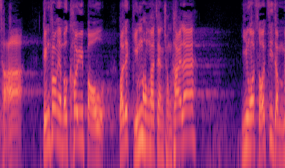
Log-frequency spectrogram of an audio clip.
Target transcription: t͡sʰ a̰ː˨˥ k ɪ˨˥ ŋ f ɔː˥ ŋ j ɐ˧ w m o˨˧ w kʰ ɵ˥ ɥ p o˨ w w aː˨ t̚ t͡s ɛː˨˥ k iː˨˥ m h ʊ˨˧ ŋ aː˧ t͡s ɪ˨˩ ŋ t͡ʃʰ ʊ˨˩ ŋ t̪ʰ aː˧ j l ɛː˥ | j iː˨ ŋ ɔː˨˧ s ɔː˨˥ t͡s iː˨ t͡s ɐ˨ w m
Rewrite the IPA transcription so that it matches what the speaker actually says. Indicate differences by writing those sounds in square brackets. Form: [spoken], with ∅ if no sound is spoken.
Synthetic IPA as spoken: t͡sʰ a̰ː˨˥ k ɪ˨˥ ŋ f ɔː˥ ŋ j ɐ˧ w m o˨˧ w kʰ ɵ˥ ɥ p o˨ w w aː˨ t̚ t͡s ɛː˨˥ k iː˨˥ m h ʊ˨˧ ŋ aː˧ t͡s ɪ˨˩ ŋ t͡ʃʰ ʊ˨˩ ŋ t̪ʰ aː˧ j l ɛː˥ | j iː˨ ŋ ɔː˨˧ s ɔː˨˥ t͡s [iː˥] t͡s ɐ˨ w m

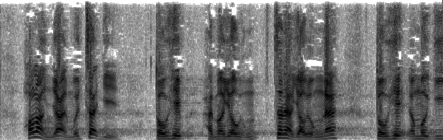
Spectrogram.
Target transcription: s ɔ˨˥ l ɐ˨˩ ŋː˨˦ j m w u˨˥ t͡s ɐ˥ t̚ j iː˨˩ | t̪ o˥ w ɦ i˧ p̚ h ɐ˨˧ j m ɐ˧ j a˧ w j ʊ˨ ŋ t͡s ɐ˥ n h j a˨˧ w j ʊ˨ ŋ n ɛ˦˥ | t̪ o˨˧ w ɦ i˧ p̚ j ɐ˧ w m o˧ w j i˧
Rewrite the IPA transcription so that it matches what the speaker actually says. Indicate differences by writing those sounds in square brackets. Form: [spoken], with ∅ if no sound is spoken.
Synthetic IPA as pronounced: [h] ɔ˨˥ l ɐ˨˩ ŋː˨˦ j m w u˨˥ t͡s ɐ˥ t̚ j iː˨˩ | t̪ [o˨˧] w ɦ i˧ p̚ h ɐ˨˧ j m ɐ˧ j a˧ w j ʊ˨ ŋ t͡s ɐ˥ n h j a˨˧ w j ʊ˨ ŋ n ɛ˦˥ | t̪ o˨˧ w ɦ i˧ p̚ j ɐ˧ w m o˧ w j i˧

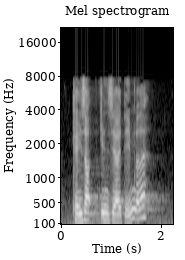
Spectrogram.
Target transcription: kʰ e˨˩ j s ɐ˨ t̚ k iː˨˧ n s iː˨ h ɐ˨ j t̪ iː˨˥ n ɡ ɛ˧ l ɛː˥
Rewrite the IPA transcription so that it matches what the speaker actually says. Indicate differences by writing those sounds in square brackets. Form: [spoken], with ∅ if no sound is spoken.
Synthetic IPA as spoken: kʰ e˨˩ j s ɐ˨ t̚ k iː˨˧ n s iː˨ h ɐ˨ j t̪ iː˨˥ [m] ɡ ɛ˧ l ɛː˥

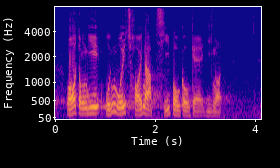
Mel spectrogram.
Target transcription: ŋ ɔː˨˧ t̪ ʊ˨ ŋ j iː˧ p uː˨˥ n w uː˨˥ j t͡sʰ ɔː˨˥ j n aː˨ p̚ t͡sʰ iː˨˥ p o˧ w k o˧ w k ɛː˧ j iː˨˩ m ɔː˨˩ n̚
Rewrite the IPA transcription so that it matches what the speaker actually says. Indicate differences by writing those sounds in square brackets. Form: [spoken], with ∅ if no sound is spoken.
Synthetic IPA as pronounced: ŋ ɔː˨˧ t̪ ʊ˨ ŋ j iː˧ p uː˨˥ n w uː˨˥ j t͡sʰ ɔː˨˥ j n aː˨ p̚ t͡sʰ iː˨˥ p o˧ w k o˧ w k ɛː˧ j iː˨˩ [ŋ] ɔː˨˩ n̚

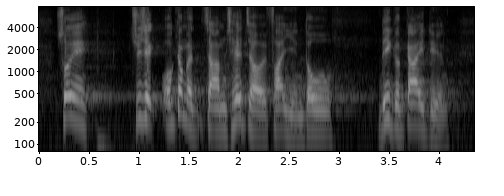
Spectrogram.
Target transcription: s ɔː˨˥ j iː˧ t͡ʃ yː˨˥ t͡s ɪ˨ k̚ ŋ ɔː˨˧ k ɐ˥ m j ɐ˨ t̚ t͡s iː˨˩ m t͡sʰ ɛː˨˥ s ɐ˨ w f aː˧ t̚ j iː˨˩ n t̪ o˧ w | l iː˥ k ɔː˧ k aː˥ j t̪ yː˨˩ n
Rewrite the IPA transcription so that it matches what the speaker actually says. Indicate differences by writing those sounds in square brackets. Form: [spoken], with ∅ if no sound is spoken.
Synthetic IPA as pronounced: s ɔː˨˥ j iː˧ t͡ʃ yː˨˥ t͡s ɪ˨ k̚ ŋ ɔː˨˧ k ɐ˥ m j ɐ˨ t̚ t͡s [aː˨˩] m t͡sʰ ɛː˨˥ [t͡s] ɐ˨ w f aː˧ t̚ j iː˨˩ n t̪ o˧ w | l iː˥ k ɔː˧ k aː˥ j t̪ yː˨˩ n

